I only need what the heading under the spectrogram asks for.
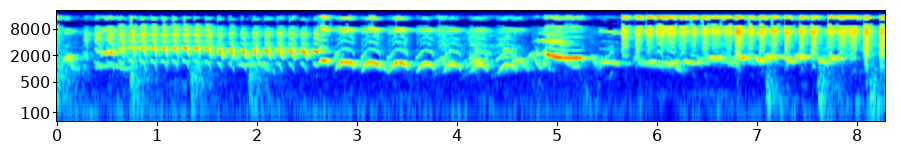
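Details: Caged Silver-eared laughingthrush kept as a songbird in Vietnam, singing a varied phrase: rapid repeated notes, then looping whistled figures around a mid pitch, a brief sharp note, and a dense buzzy-textured stretch; indoor setting.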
